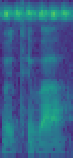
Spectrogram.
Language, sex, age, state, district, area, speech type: Odia, male, 18-30, Odisha, Ganjam, urban, spontaneous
